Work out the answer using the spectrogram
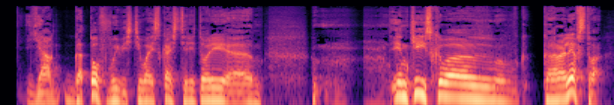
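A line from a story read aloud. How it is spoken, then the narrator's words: Reluctant forced words. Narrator (Russian): выдавил из себя Махоуни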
